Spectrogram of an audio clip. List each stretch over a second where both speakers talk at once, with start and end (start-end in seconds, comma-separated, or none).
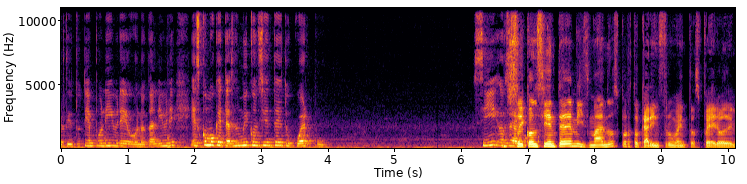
none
